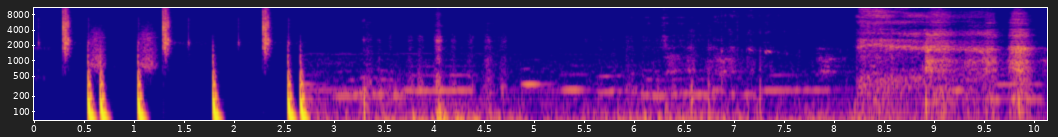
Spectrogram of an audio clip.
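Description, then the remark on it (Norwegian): A dog pants and snorts in a quick burst of short, sharp breaths, then gives way to a steady low background rumble and faint rustling. “den jævla hunden.”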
